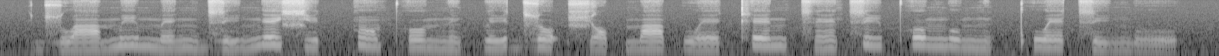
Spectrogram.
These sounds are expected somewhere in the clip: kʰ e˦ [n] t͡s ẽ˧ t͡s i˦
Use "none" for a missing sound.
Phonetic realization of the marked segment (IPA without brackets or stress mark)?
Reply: n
